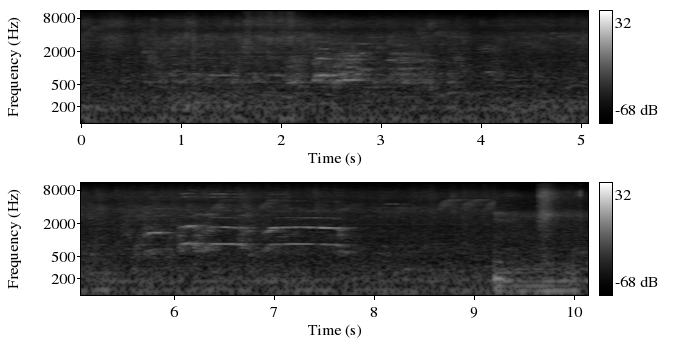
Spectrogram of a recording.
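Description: A bird calling faintly: a long call made of several held notes about six seconds in, after shorter, weaker calls two to three seconds in.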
